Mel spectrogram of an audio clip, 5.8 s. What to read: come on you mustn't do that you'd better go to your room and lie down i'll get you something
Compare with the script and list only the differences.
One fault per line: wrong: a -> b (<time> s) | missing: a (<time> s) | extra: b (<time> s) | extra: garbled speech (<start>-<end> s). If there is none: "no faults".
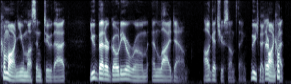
extra: garbled speech (5.0-5.7 s)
